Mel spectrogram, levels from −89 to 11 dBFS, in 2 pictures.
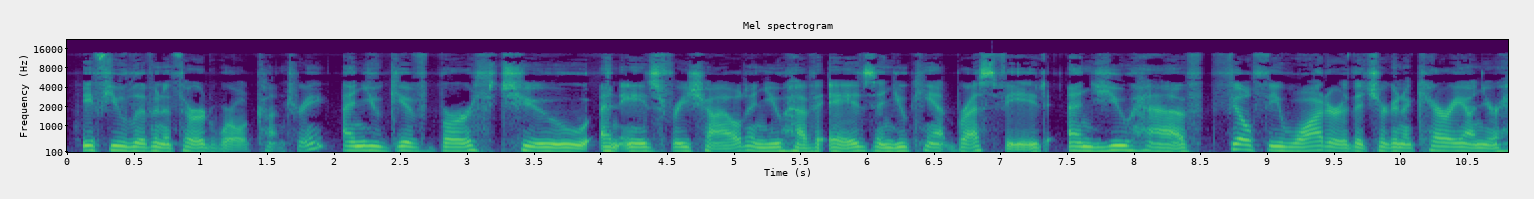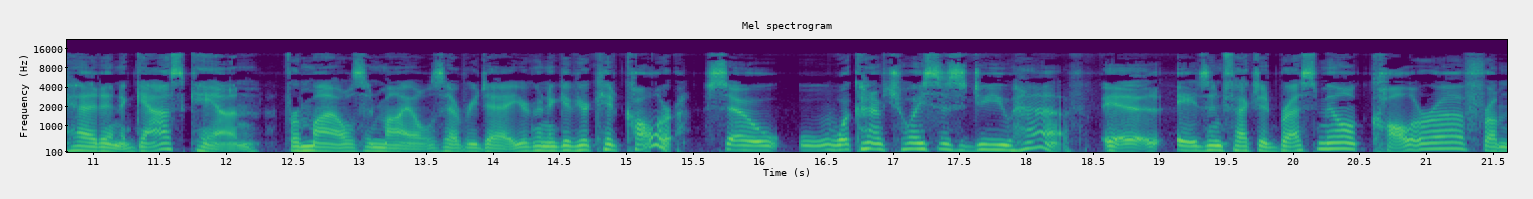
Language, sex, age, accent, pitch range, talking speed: English, female, 50-69, American, 125-150 Hz, 190 wpm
